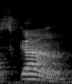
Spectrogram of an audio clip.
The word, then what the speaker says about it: scone: The second part of your question, does scone rhyme with bone or gone, as in scone? If you live in the United States, we call it a scone.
